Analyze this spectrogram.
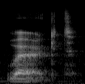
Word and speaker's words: worked: where kid it is worked worked there is no extra syllable when I say there is no extra syllable it means there is no vowel sound between the K and the T yeah worked worked and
